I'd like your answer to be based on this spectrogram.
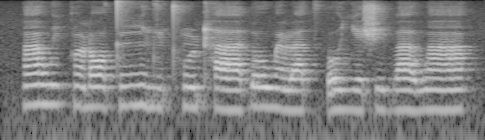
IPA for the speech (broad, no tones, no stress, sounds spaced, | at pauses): ã w i k ɔ̃ ɽ ɔ t ĩː dʲ ɔ̃ tʰ ũ ʈʰ aː ɗ o w ɐ̃ ɭ a t͡sʼ o ʎ e ʃ i b aː w ã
